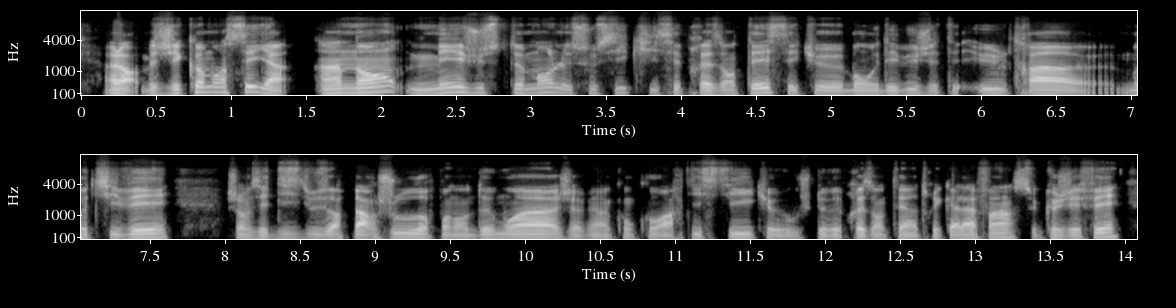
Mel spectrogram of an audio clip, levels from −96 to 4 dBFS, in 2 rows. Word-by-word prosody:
Alors, - - +8
bah, 95 - 0
j'ai 115 +6 +6
commencé 155 +1 +2
il 145 - -1
y - - +5
a - - +5 0.2
1 125 +2 +3
an, 155 +5 +6
mais 125 +8 +2
justement 130 0 -1
le 125 -7 -5
souci 115 +4 -2
qui 100 - -6
s'est - - -3
présenté, 105 +6 -1
c'est 105 -7 -3
que, 100 -1 -3
bon, 100 +2 -4
au 95 - -4
début 100 +4 -5
j'étais 90 -6 -6
ultra, 110 -2 +3
heu, 90 - -8 0.2
motivé, 105 +1 +1 0.4
j'en 95 - -3
faisais 95 0 -3
10-12 105 +2 -5
heures - - -1
par 95 0 +3
jour 115 +1 -1
pendant 85 -2 -6
2 100 +4 -5
mois. 105 0 +4
J'avais 90 -3 -6
un 85 -1 -7
concours 90 0 -6
artistique, 95 +3 -5
heu, - - -4
où 85 0 -9
je - - -10
devais 85 -2 -5
présenter 90 -1 -3
un 90 -2 -2
truc - - -9
à - - +1
la - - +1
fin, 115 +1 -1
ce 105 - -2
que 85 +2 -4
j'ai 85 0 -1
fait, 130 +2 +2
105 Hz, 220 wpm, -24 LUFS, 95-115 Hz, 0.4 s, Alors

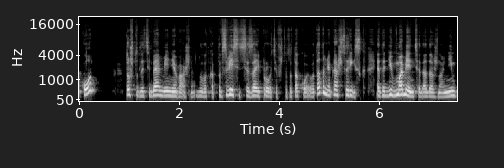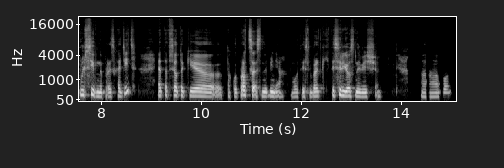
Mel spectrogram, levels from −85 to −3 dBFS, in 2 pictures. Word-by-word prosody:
кон, 390 +3 +5 0.6
то, 220 - +4
что 210 -4 -6
для 175 +1 -2
тебя 185 +4 +3
менее 180 -2 +3
важно. 155 -1 -6
Ну, 170 0 -6
вот 160 0 -5
как-то 180 - -7
взвесить 210 0 +3
все 175 - -2
за 180 +2 +4
и - - +1
против, 165 -3 -3
что-то 160 +1 -11
такое. 170 -1 -3
Вот 155 - -4
это, 285 +3 +5
мне 200 -5 +1
кажется, 215 +1 0
риск. 195 -7 -1 0.2
Это 180 0 +1
не 205 +5 +2
в - - -2
моменте, 200 -7 +6
да, 160 0 -1
должно, 150 -2 -3
не 155 +3 +3
импульсивно 185 -3 0
происходить. 165 - -5 0.4
Это - - -2
всё-таки, 180 -2 -2 0.6
такой 155 -1 -8
процесс 200 +4 +1
для 160 -1 0
меня, 160 -2 -2
вот, 150 +1 -10
если 160 -1 -6
брать 165 +1 -1
какие-то 185 - -8
серьезные 170 -4 +2
вещи, 150 +2 -4 0.8
а, 150 -1 -10
вот. 150 0 -10
170 Hz, 180 wpm, -22 LUFS, 155-195 Hz, 0.8 s, моменте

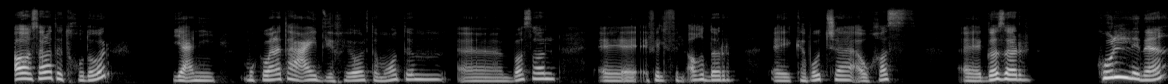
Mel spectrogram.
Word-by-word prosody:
آه، 260 +1 +8
سلطة 270 0 +3
خضار 210 - -1 0.6
يعني 180 -1 -1 0.2
مكوناتها 210 +5 -1
عادي 190 -6 0
خيار، 185 +3 -1
طماطم، 220 +5 -3 0.2
آآ 160 0 -7
بصل، 255 - -1 0.4
آآ 170 - -3
فلفل 185 -3 -7
أخضر، 200 -1 -2 0.4
آآ 170 -1 -3
كابوتشا 205 +5 -2
أو 165 -4 -4
خس، 220 +7 -5 0.4
آآ 170 -1 -3
جزر، 225 +3 +3 0.7
كل 310 -3 +8
ده 230 - +2
205 Hz, 110 wpm, -23 LUFS, 175-230 Hz, 0.7 s, آه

